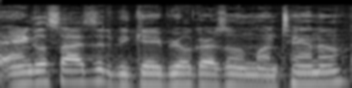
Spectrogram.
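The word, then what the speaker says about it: Garzón Montano: Multi-instrumentalist, producer, songwriter, Gabriel Garzon Montano. Am I saying that right? – Yeah, I mean, you could say Gabriel Garzon Montano.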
